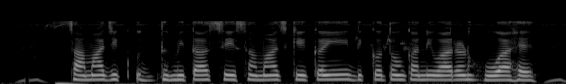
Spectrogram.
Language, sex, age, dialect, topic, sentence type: Hindi, female, 18-24, Garhwali, banking, statement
